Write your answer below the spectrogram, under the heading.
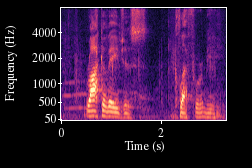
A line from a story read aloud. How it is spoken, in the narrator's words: he began to sing in a low voice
